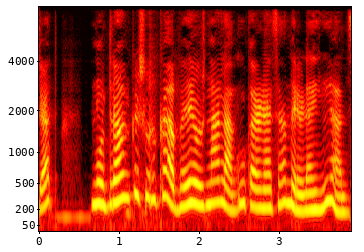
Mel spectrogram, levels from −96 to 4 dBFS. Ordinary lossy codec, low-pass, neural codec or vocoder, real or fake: none; none; codec, 16 kHz, 1 kbps, FreqCodec, larger model; fake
